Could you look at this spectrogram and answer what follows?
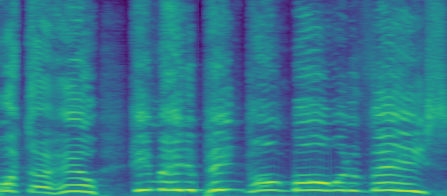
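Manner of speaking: piercing, shrieking scream, very high pitched. Retelling a late-night scream from the bedroom over a trick shot: imitating someone screaming. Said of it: "Come screaming".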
